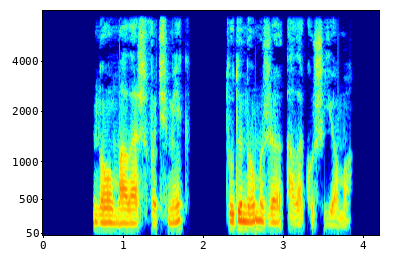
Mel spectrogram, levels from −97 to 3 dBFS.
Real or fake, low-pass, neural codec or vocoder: real; 7.2 kHz; none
